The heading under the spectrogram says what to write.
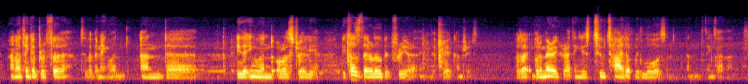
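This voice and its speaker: Against noticeable background noise, a man talks at a moderate pace with big swings in loudness. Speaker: pop singer. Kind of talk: interview answer. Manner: soft-spoken.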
